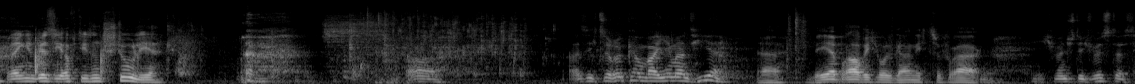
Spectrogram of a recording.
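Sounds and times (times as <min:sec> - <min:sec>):
speech: 0:00.1 - 0:03.4, 0:05.7 - 0:11.3
water running from a tap: 0:03.2 - 0:06.5.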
